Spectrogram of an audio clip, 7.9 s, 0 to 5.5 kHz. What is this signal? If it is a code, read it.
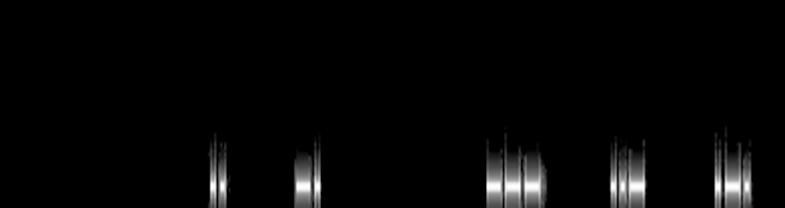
Morse code, heard as a keyed tone, about 25 wpm, spaced as for 10 wpm, 600 Hz. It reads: IN OUR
